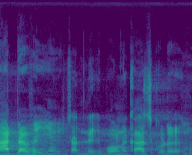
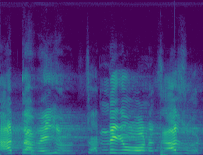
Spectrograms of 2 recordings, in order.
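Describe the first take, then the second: First: It is said in a plain, ordinary voice. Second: It is said in a more childlike voice. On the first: "முதல் தடவை பேசுகிறது" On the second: "இன்னும் கொஞ்சம் குழந்த மாதிரி"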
